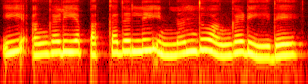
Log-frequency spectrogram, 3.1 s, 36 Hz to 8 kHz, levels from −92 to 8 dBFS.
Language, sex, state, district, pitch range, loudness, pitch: Kannada, female, Karnataka, Bidar, 240-290 Hz, -11 LUFS, 270 Hz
